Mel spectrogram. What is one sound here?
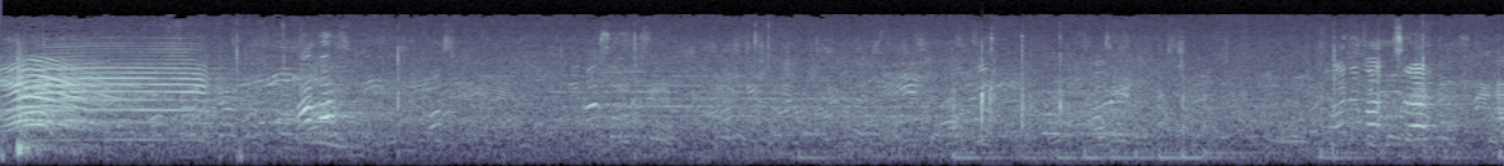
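Young players shout and call to each other across an open pitch outdoors.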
